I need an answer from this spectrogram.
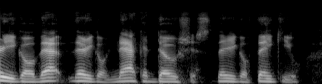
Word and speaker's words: Nacogdoches: Nacogdoches. There you go. Thank you. See, why don't they spell it how it sounds?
